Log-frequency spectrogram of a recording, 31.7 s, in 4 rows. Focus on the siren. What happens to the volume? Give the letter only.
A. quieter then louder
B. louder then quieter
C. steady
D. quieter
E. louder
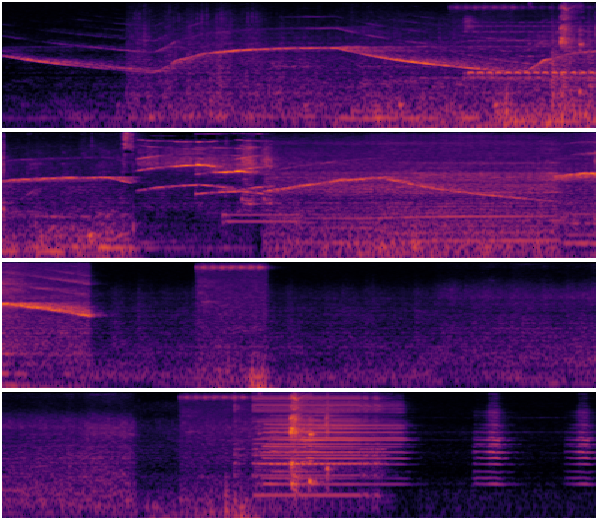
E.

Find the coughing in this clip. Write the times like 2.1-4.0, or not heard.
6.0-8.0, 18.4-19.4, 26.1-28.1.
